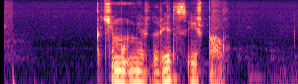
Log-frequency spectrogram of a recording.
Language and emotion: Russian, neutral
